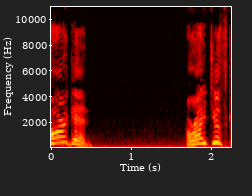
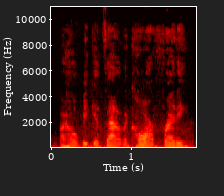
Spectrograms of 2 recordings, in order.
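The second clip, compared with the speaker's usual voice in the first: dropped way down and softer, a quick aside; hushed aside; 13 semitones lower, 10 dB quieter than usual. Real, not acted. Prankster whispering to host Freddie, hushed and quick. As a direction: murmur it fast so the man can't hear.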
